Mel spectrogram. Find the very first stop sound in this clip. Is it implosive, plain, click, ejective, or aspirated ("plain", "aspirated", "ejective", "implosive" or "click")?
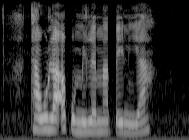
aspirated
